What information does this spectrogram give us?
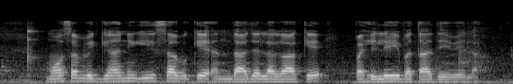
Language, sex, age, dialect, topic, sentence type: Bhojpuri, female, 18-24, Northern, agriculture, statement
